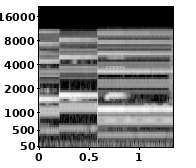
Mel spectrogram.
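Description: Bell ringing in the CD-i Pinball video game, electronic chime tones changing pitch in two quick steps, clear and sustained with no voices.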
